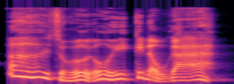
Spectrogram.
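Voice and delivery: high, loud, horrified shriek. A narrator's reading. Wife picks up a severed chicken head, horrified high scream. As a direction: scream as she sees what's in her hand. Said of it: "bà lập tức thét lên".

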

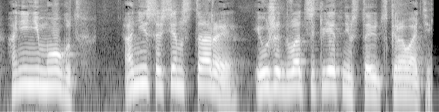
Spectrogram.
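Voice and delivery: put-on pointing, eager boy; boy showing the way; lightly voiced boy. A narrator's reading. Charlie voice. (мальчик показывает)

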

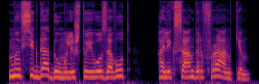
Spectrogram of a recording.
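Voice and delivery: ordinary delivery

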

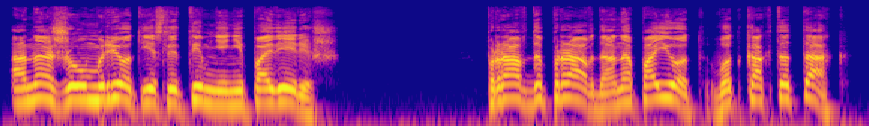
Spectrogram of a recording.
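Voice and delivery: high, loud, urgent insistence; desperate pleading. A narrator's reading. Girl begging her father to believe her, desperate. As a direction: beg to be believed.

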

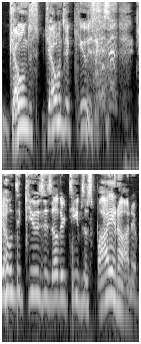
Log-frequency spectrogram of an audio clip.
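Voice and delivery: reading the Australian coach headline high, laughing in disbelief; can barely get the headline out for laughing; laughing through the headline. Real, not acted.

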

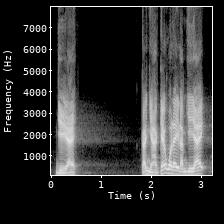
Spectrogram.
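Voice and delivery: mildly annoyed, curt questioning; a touch of irritation in the question; irritated. A narrator's reading. Gruff man questions neighbours who came over, irritated. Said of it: "giọng đầy khó chịu".

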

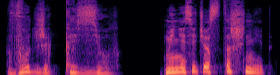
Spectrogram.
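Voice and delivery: pinched-nose whine; whiny nasal voice. Acted. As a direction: whine through a held nose. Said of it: "проныла Ира". (гнусавое нытьё)

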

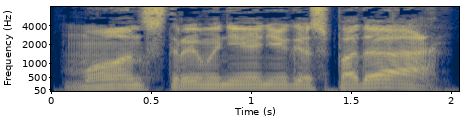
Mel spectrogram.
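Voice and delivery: slow, loud, high defiant shout; barked retort. A narrator's reading. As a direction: bark it out in defiance. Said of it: "рявкнул Денис". (рявкнуть с вызовом)

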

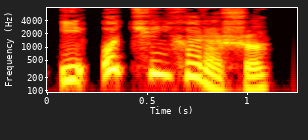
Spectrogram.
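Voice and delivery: high, animated approval; perked up. A narrator's reading. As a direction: brighten up with sudden relief. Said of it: "оживилась миссис Уизли".

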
